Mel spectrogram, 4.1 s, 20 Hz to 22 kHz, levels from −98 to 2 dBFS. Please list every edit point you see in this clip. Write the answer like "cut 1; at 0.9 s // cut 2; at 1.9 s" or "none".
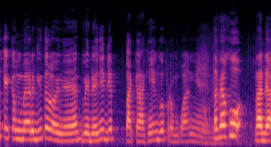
cut 1; at 3.0 s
